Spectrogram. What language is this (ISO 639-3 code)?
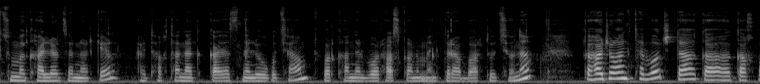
ron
